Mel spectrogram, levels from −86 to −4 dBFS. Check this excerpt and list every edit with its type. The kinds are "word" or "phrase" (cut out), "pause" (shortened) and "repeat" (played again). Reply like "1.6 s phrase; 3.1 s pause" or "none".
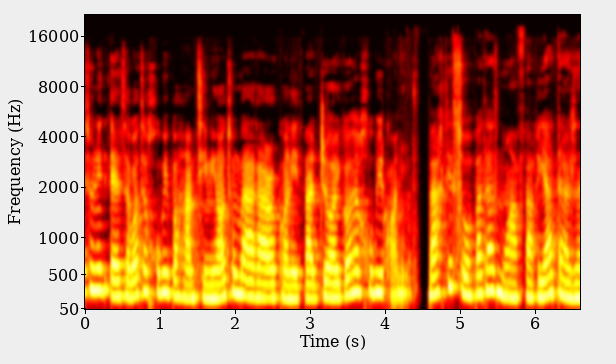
4.0 s phrase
